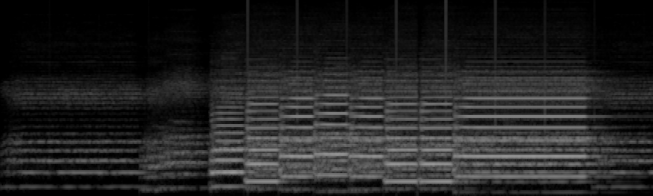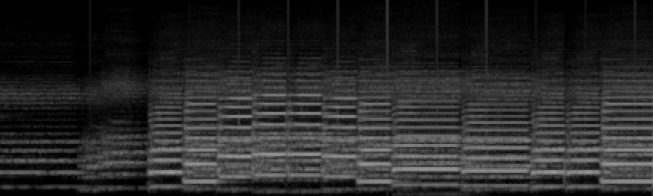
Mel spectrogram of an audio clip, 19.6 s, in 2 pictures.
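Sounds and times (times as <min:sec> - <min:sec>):
tenor singing: 0:02.2 - 0:09.4, 0:11.1 - 0:19.5.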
